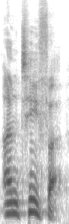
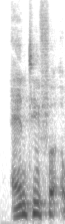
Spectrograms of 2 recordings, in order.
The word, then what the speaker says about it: Antifa: Antifa, Antifa, Antifa. What do you say? The Europeans say Antifa, but language evolves. People are saying Antifa.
